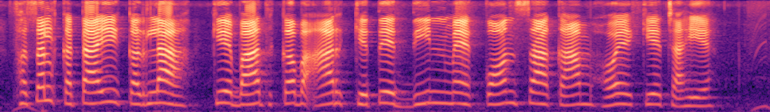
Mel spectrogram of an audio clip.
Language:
Magahi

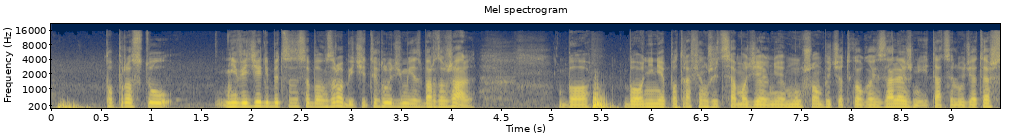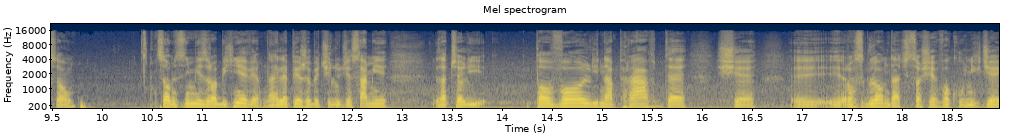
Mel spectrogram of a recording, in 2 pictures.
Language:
Polish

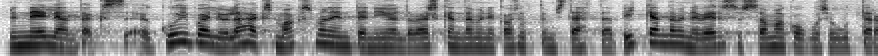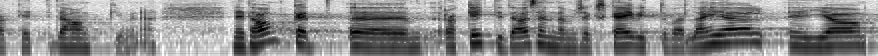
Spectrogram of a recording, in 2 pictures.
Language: Estonian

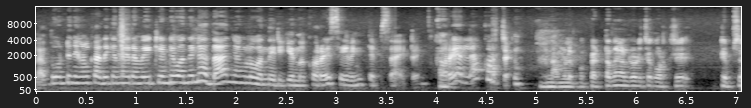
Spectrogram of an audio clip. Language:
Malayalam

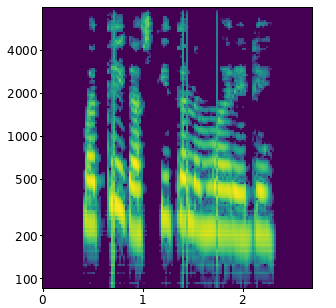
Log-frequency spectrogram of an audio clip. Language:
Kalenjin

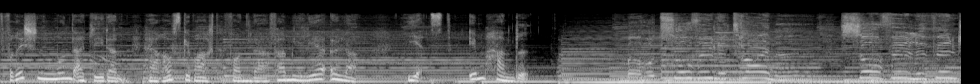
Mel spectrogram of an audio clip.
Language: German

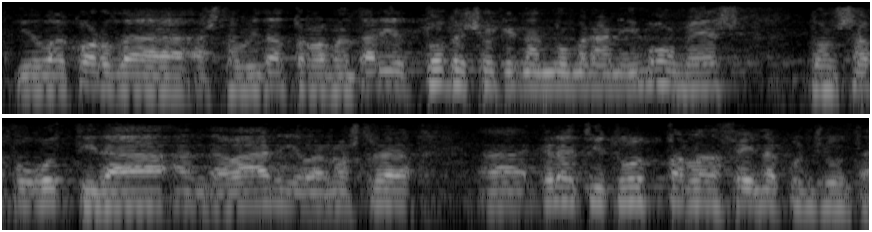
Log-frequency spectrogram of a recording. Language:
Catalan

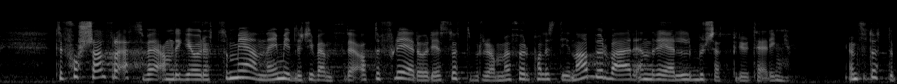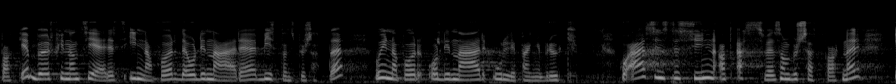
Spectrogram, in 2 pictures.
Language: Norwegian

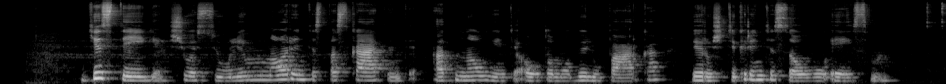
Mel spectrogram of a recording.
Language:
Lithuanian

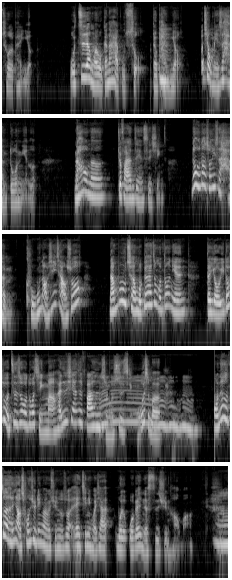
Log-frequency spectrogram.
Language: Chinese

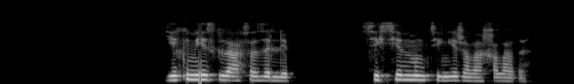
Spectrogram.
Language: Kazakh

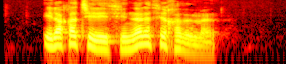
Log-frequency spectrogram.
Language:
Kabyle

